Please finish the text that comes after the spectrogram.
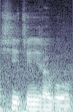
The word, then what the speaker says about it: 씨젠: 네, 저희 회사 이름은 시젠입니다. 한글로는 시젠이고, 그 영어로는 시진이라고 발음을 하고요.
